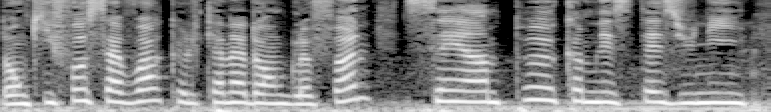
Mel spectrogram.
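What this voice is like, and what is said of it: English Canadian accent in French. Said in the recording (French): “pourquoi vous avez un accent, c'est parce que vous venez du Canada ... Mais pas le Canada québécois, Canada anglophone.”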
